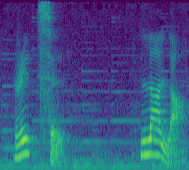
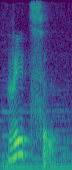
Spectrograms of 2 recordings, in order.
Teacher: as you see the first part is a little louder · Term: stress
